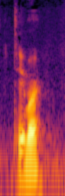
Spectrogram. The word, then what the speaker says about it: Tamar: And then, I don't know if Tamar or Tamar, does anybody know how exactly to pronounce it? It's Tamar.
